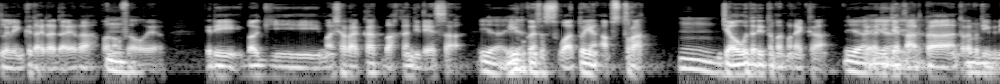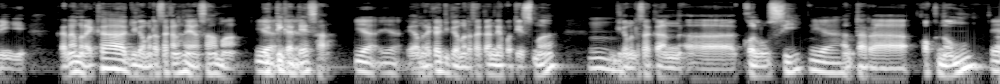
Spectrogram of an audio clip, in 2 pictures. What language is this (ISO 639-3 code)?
ind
